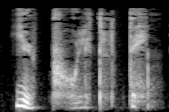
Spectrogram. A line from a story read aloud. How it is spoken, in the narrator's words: she whispered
